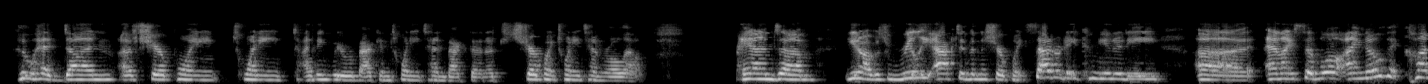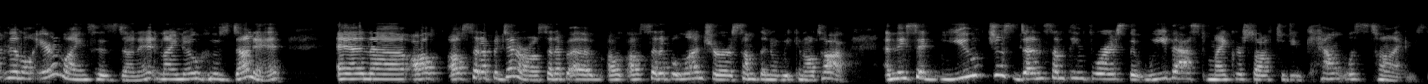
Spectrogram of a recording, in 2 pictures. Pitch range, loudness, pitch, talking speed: 215-260 Hz, -21 LUFS, 235 Hz, 195 wpm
